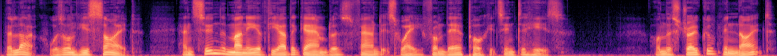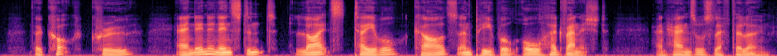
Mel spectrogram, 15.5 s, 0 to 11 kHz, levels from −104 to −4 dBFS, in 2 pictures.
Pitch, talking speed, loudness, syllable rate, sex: 100 Hz, 180 wpm, -21 LUFS, 4.9 syllables/s, male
